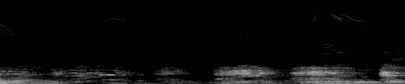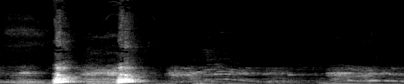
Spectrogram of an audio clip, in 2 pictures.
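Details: A Golden Retriever, apparently recognizing a German Shepherd on TV, gives two loud, sharp barks in quick succession over television sound.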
